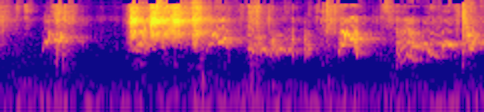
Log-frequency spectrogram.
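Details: Budgies at play give a loud harsh squawk followed by twisting, scratchy warbled notes and chirps at high pitch.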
